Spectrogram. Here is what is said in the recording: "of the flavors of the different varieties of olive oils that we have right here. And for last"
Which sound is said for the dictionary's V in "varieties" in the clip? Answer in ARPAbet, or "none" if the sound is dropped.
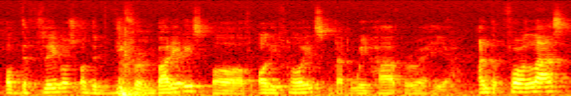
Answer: B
